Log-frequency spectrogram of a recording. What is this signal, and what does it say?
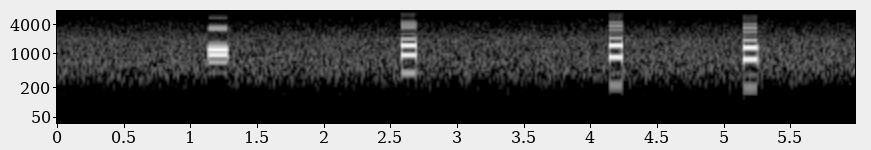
DTMF, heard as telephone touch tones, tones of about 120 ms. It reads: * # 9 5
